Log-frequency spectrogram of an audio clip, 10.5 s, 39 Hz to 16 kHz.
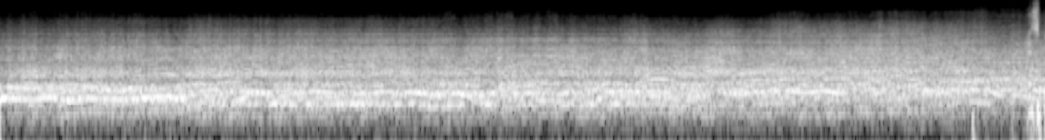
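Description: A pack of 410 sprint cars racing, several 410-cubic-inch V8 engines heard at once, their pitches wavering up and down as they go around the track.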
